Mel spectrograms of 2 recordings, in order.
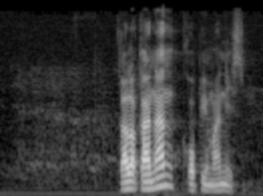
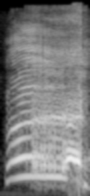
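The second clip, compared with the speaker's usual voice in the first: loud, high frustrated cry; exasperated mock scream; 12 semitones higher, 8 dB louder than usual. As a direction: let out a drawn-out scream of exasperation. Wife frustrated husband misses the hint. (jeritan kesal istri, keras melengking)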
